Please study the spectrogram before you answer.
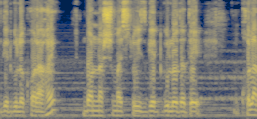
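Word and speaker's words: sluice gate: অনেকে আমরা উচ্চারণ সুইস গেট বলি। তো এটা মূলত স্লুইস গেট।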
